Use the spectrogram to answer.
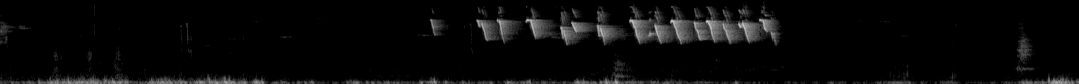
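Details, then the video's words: Saffron finches calling together: after several seconds of low background rumble, a dense three-second burst of rapid, high, downward-sweeping chirps overlaps, then fades back to quiet with soft noise. "Canarinhos da terra junto fazendo barulho"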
